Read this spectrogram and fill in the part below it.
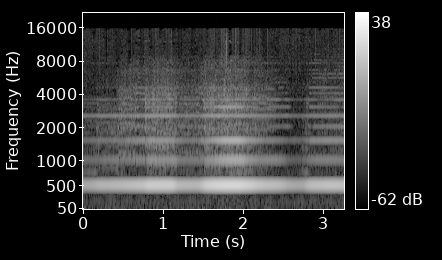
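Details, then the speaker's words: Old reel-to-reel conversion single-ended 3W tube amp fed a 500 Hz tone, internal speaker not screwed down: buzzy, rattly overtones swelling in bursts. Resonance distortion from the loose speaker mounting. "now we're getting some distortion out of this thing because it's not screwed meinl turns down stop screw down so we're getting some resonance out of this thing"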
